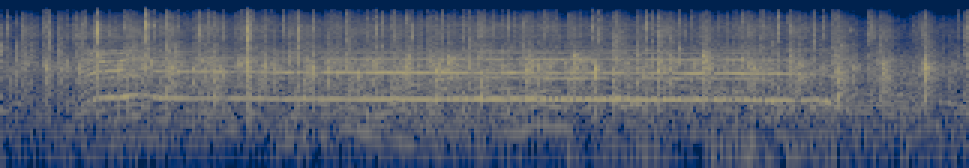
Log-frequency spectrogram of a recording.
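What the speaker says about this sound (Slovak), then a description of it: "pre vás jeden veľký potlesk, ktorý možno všetci spolu naraz teraz dáme" An outdoor crowd applauds together at the awards ceremony of a bryndza dumpling cooking contest, with sustained, dense clapping that runs for several seconds while a sustained tone holds over it and faint voices mix in.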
